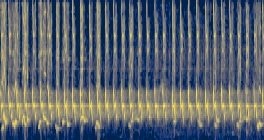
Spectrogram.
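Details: Sunda pied chat and yellow-vented bulbul in song together, a dense, evenly pulsed chatter of bright chirps, about three per second, over a high buzzy trill.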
